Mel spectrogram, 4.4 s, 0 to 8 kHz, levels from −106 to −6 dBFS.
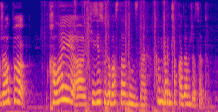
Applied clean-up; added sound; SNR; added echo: none; Tearing; 19 dB; reverberation time 0.2 s.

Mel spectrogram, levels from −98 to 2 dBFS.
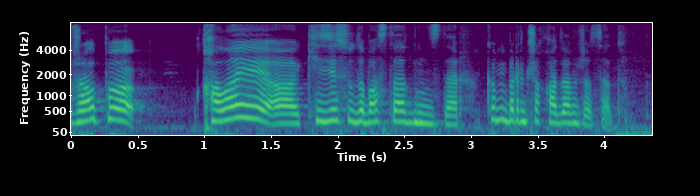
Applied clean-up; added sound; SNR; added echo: none; none; none; none.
